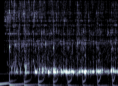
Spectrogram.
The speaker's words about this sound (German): Und jetzt gieße ich das auf mit Gutedel und du hast gesagt, wie viel CL? Sag einfach Stopp.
